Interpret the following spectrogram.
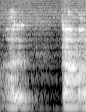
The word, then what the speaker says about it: القمر: اندازہ ہو جائے گا۔ یعنی القمر میں جو پہلی لام جو ہے اس کی آواز آ رہی ہے، یعنی لام پڑھا جا رہا ہے، لکھا ہوا بھی ہے، اور تلفظ میں آواز میں پڑھا بھی جا رہا ہے، اس کو ہم القمر پڑھیں گے۔ تو یہ جو حروف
